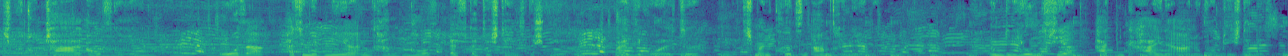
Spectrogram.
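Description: A woman plays a young boy telling his own story in a radio drama. The delivery is earnest, simple and reflective, at a middling pitch. Loud music and crowd bustle sit behind the voice. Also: unhurried, close to an everyday voice. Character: young Afghan refugee boy narrating his childhood, earnest. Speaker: narrator. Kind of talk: scripted radio play narration.

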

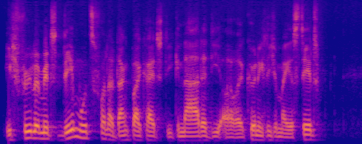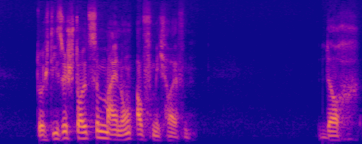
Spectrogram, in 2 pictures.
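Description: An actor playing a proud, fervent, idealistic nobleman in a classical verse radio drama, with deliberate declamatory phrasing. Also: fairly low pitch, expressive, dark tone. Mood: guarded, courteous.

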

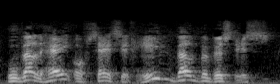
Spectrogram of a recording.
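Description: Elderly Dutch male professor, lively swooping highish voice, florid lecturing, 1960s radio play. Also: unhurried. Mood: earnest, didactic. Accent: Dutch, Netherlands. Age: older. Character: elderly male sociology professor, pedantic and eloquent. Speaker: radio drama actor.

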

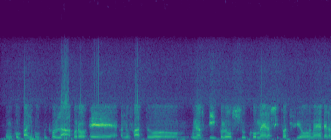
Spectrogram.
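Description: Low-voiced man over noticeable noise. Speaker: interviewed zine and label founder. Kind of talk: spoken interview, explanatory.

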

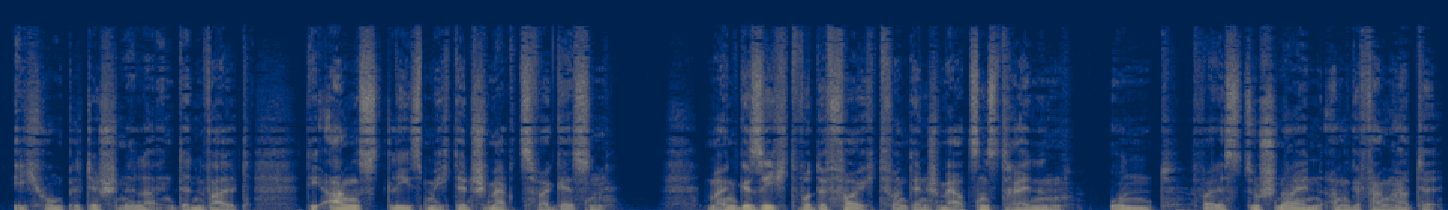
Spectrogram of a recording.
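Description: An actor playing a grim male photographer who narrates a crime radio drama in a measured, terse, husky voice. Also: extremely low pitch, no echo, clean studio sound. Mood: grim, tense. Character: middle-aged male photographer Peter Lime, grim first-person narrator.

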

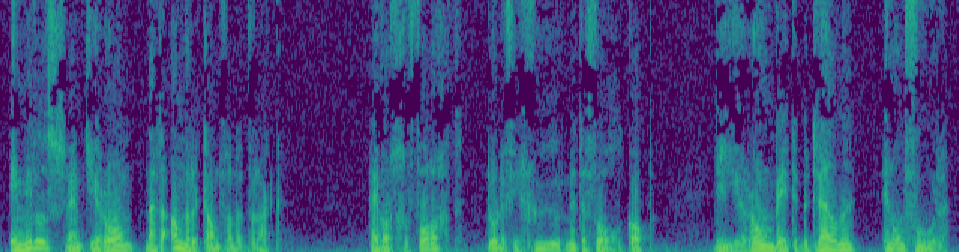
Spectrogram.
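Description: A man with a husky voice narrating a scripted children's audio play as storyteller. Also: fairly low pitch, sing-song, normal speed, warm tone, no echo.

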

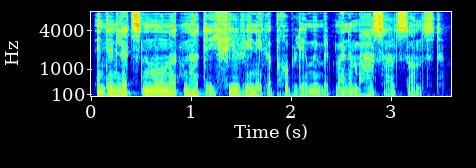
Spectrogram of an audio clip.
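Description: An actor playing an embittered, vengeful bomber hermit reading his secret diary in a radio drama, gravelly and husky with controlled anger. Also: medium pitch, lively intonation, brisk, dark tone, no room sound, clean studio sound. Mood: brooding, vengeful.

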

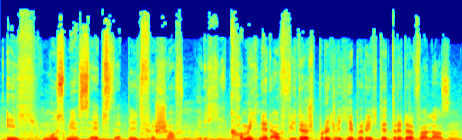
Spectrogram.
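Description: A man's voice: mid-range voice, brisk, music in the background, lightly acted. A man playing a stubborn, indignant police inspector in a radio drama, insistent and official. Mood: determined. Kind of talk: modern German radio drama acting.

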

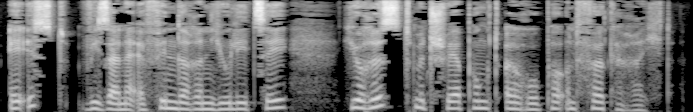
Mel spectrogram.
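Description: Low-voiced woman narrating a radio feature. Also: dark tone, no echo, studio quality. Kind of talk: scripted narration.

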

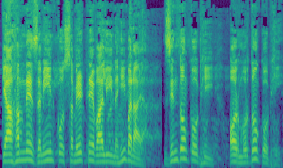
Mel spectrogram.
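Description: A man reading a scripture translation in a formal, measured, solemn radio-host delivery. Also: on the high side, expressive, a bit bright.

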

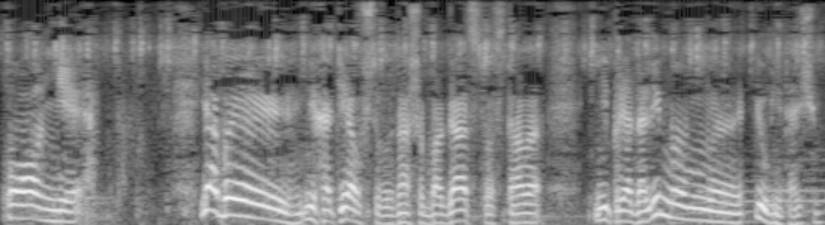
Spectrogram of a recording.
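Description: A high-minded, hesitant fellow in a radio drama. He speaks very slowly and loftily at a medium pitch, with noisy ambience behind him. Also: lively intonation. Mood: hesitant, lofty. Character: high-minded, hesitant man wary of riches. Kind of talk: radio play acting.

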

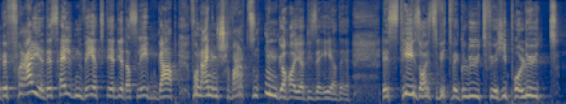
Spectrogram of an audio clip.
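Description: An actress playing a tormented, lovesick queen in a classical verse radio tragedy, declaiming with passion and slipping between breathy whispers and swelling outbursts. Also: a little high, a bit bright, heavily acted. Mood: desperate, frenzied.

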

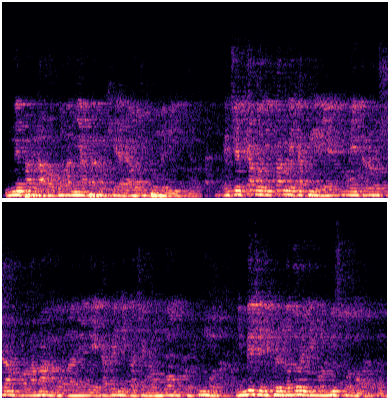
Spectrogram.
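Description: A man's voice: medium pitch, brisk, few pauses. A man giving a staged reading of a literary text. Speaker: reader in a workers' collective. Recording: dull, distant, very echoey, crowd noise. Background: crowd noise.

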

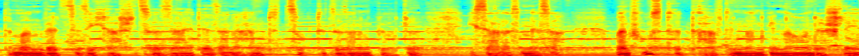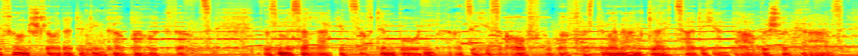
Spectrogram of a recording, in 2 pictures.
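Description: A man's voice: a bass voice, little pitch movement, fairly quick, loud music behind the voice. A man acting a terse, hard-boiled gunrunner in a German radio drama, with a laconic way of talking. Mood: grim. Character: terse, hard-boiled male gunrunner telling his story.

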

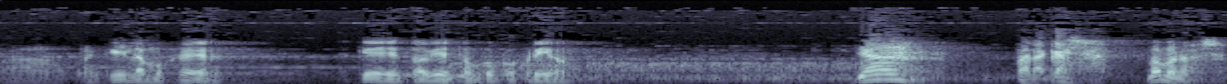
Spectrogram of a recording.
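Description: A man's voice: sits low, huge pitch swings, normal speed, creaky, music in the background, heavily acted. An actor playing a reassuring, stubbornly hopeful father and husband in a radio drama, with an accent from Spain. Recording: noisy narrow-band old radio recording.

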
